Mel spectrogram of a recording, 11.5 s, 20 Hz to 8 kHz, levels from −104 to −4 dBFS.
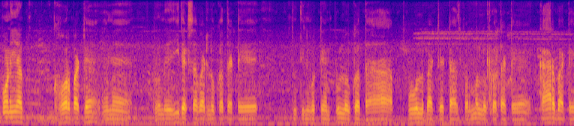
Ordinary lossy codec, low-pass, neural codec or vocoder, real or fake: none; none; none; real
